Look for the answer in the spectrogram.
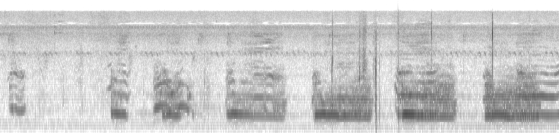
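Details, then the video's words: Hounds of the Bluetick breed running a big rabbit early on a July morning: faint short bays build into longer, louder drawn-out bawls from several dogs, with a few sharp clicks. "THE BLUE'S ON A BIG RUNNING RABBIT"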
